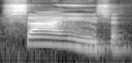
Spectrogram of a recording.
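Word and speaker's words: science: जैसे SCIENC, तो इसको क्या प्रोनाउंसिएशन करेंगे यानी उच्चारण क्या बोलेंगे, साइंस, साइंस।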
